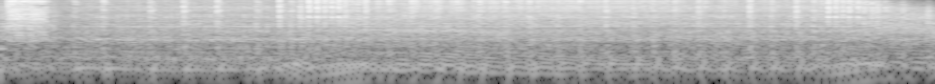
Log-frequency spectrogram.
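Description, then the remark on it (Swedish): A small two-stroke moped engine, fitted on a type of moped called a flaka, runs steadily, its buzzing, raspy drone loud and continuous with slight revving fluctuations throughout. “Det är en tvåtaktsmotor.”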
